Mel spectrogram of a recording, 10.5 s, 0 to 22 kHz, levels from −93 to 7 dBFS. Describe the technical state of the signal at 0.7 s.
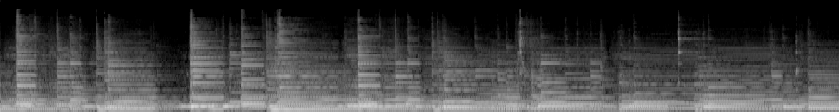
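At 0.7 s the signal is intact, with no dropout, distortion, glitch or other fault to be heard at that moment.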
